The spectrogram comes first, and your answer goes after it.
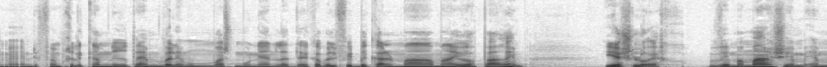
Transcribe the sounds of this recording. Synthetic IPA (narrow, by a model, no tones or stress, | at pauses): mḛlifamimχelekamniʁt̪aimavalimumamaʃmunjanllekabe̞lfit̪̚bekalmamaːjuhapaaʁim | jeʃlo̰ʔeχvemamaʃemem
